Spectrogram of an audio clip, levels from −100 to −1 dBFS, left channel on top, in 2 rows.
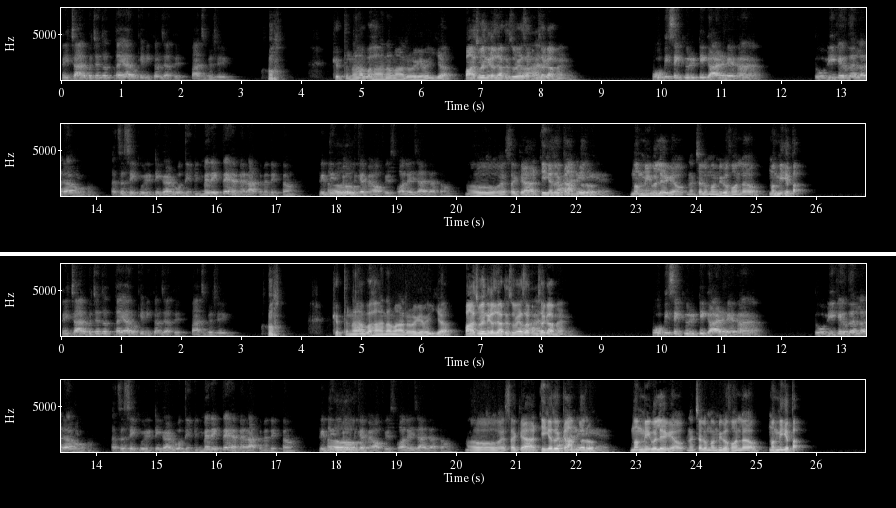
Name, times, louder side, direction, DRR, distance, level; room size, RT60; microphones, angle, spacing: voice 1, 0.0-2.8 7.6-8.5 9.9-11.7 12.6-14.0 14.3-17.3 17.7-19.9 21.7-22.5 22.9-23.4, right 1 dB, 5° right, 0.6 m, -35 dB
voice 2, 4.5-6.5 6.7-8.4 17.9-18.5 20.2-22.3 22.9-25.7, right 5 dB, 50° right, 0.4 m, -27 dB
4.0 x 3.0 x 3.2 m
head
